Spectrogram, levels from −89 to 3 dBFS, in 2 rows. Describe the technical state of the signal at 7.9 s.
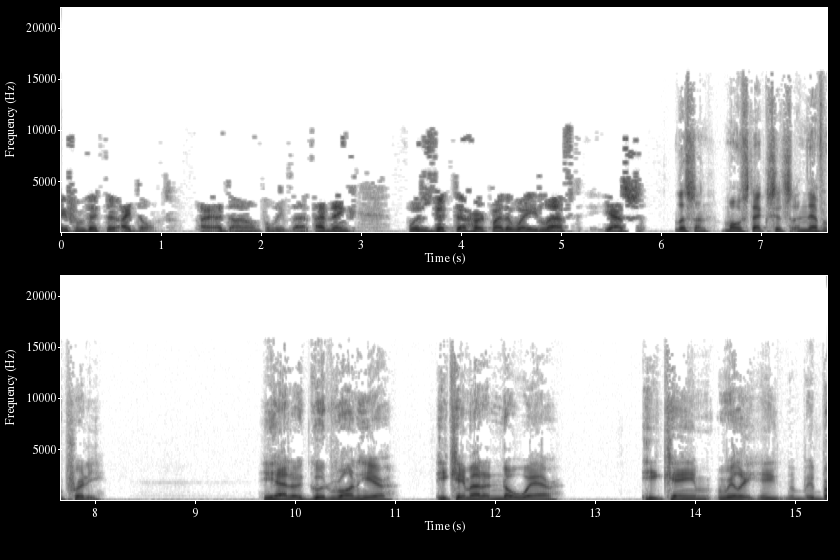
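At 7.9 s the speech signal is intact, with no dropout, clipping, glitch or other fault audible at that moment.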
